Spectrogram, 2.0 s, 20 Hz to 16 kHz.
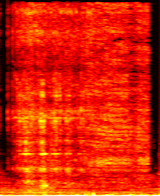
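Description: WD-40 aerosol spray hissing steadily onto a rusty bicycle chain, cutting off just before the end.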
